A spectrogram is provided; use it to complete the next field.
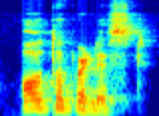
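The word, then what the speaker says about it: orthopaedist: spelling है इसकी ओ आर टी एच ओ पी ए ई डी आई एस टी ऑर्थोपेडिस्ट आर का pronunciation नहीं होता वैसे इसके अंदर इसका प्रोन्सिएशन होता है ऑर्थोपेडिस्ट ये एक डॉक्टर है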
